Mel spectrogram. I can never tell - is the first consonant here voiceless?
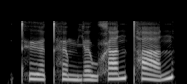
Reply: yes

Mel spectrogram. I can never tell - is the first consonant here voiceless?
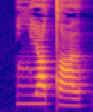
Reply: no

